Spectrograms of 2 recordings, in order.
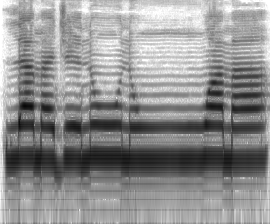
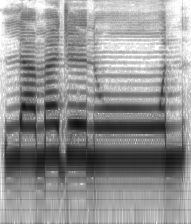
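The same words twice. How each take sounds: First: Slow لمجنون وما with the final n merged into و through the nose; slow, nasal idgham from لمجنون into وما; nasal merge demo. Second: Very slow لمجنون with the silent ج bounced; very slow, bouncing ج in لمجنون; qalqala demo. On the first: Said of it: "تنوین کو واو میں ملا کے غنہ اور تشدید". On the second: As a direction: make the ج in لمجنون echo. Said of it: "جیم کو ہلاتے ہوئے یہ کلمہ کو پڑھیں". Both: Shown as a demonstration.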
